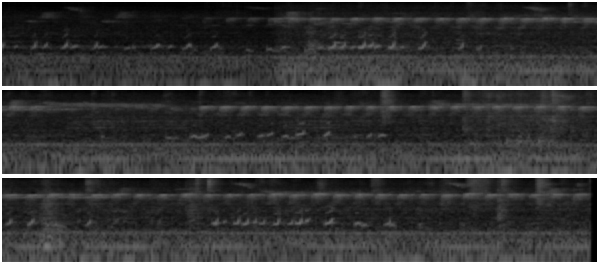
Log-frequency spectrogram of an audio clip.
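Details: Baby guinea pig giving short, squeaky notes in quick clusters of about five, pausing between bursts, over a steady electrical hum and a thin high whine.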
